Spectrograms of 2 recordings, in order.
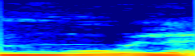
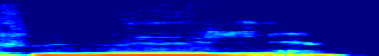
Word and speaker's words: Mühle: let's say you say Mule instead of Mühle, then I can say, no, it's not Mule as in Hut, but it's Mühle as in, well, in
